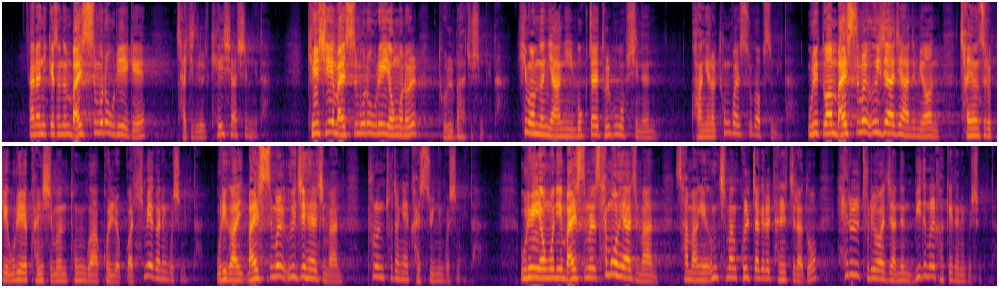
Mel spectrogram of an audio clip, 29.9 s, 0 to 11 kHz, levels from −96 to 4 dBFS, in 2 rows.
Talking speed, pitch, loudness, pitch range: 360 characters per minute, 195 Hz, -19 LUFS, 160-225 Hz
